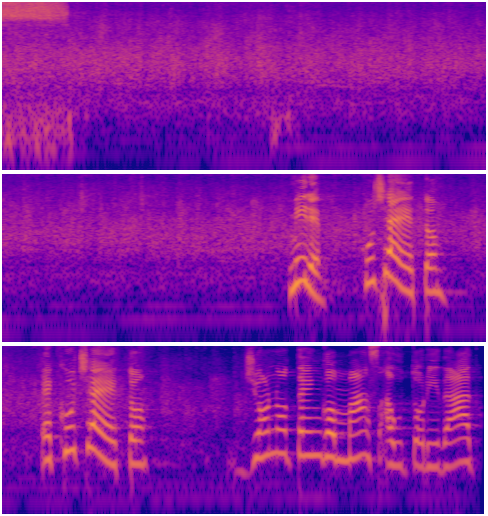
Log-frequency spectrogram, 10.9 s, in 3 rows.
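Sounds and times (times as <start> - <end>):
audience applause: 0.0 - 9.1
speech: 5.8 - 8.4, 9.1 - 10.8.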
